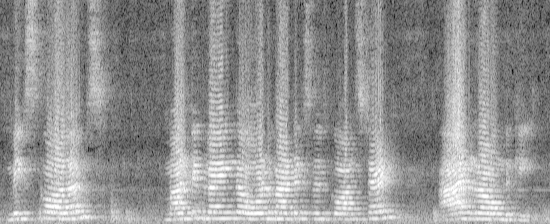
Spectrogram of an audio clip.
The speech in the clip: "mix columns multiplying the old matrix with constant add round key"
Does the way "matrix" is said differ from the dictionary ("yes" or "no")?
yes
